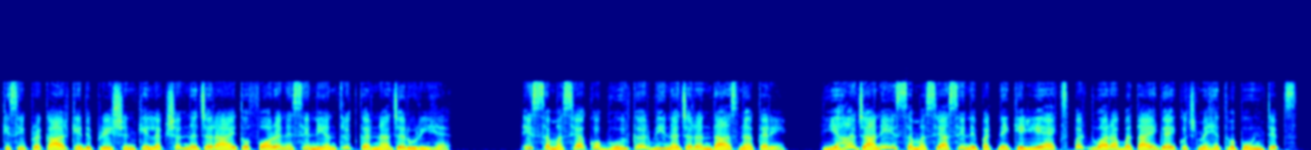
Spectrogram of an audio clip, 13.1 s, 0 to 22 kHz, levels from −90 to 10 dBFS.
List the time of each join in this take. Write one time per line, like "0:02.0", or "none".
none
